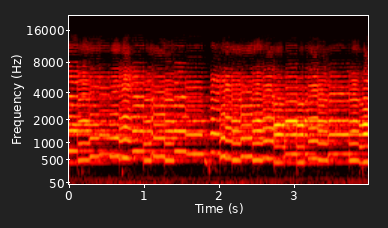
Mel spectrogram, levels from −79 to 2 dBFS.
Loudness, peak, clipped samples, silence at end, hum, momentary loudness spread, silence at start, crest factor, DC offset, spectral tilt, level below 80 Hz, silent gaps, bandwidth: -24 LUFS; -10 dBFS; under 0.1%; 0 s; none; 6 LU; 0 s; 16 dB; under 0.1%; 3 dB/octave; -66 dBFS; none; 18 kHz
